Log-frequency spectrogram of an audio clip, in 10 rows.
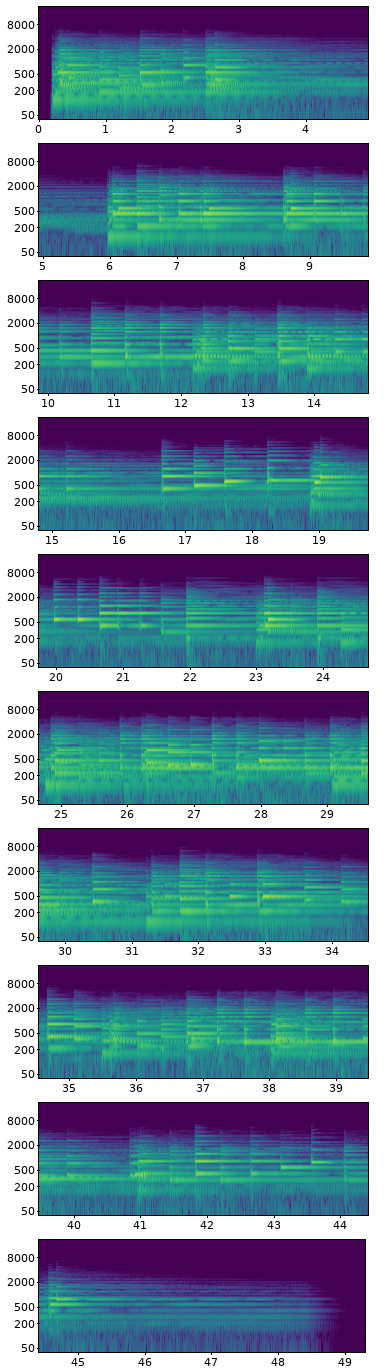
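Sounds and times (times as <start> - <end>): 
solo piano: 0.2 - 48.8.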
